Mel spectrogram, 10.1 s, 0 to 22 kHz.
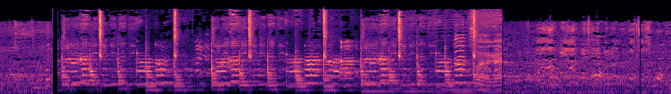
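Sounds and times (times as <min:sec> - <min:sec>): background music: 0:00.9 - 0:07.6.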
